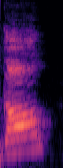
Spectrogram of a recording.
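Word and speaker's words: Gaal: Chattanooga State Police arrested 49-year-old Dennis Allen Gall. His name is spelled G-A-A-L, just like ball, B-A-A-L.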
